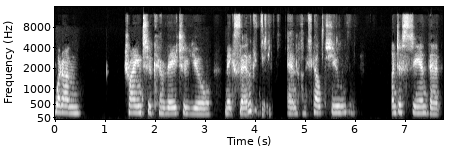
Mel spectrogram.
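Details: Adult woman with aphasia, apraxia of speech, dysarthria and other communication challenges after a stroke; aphasia with apraxia of speech and dysarthria.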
